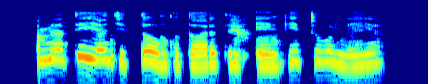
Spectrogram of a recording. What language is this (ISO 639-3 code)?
kln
